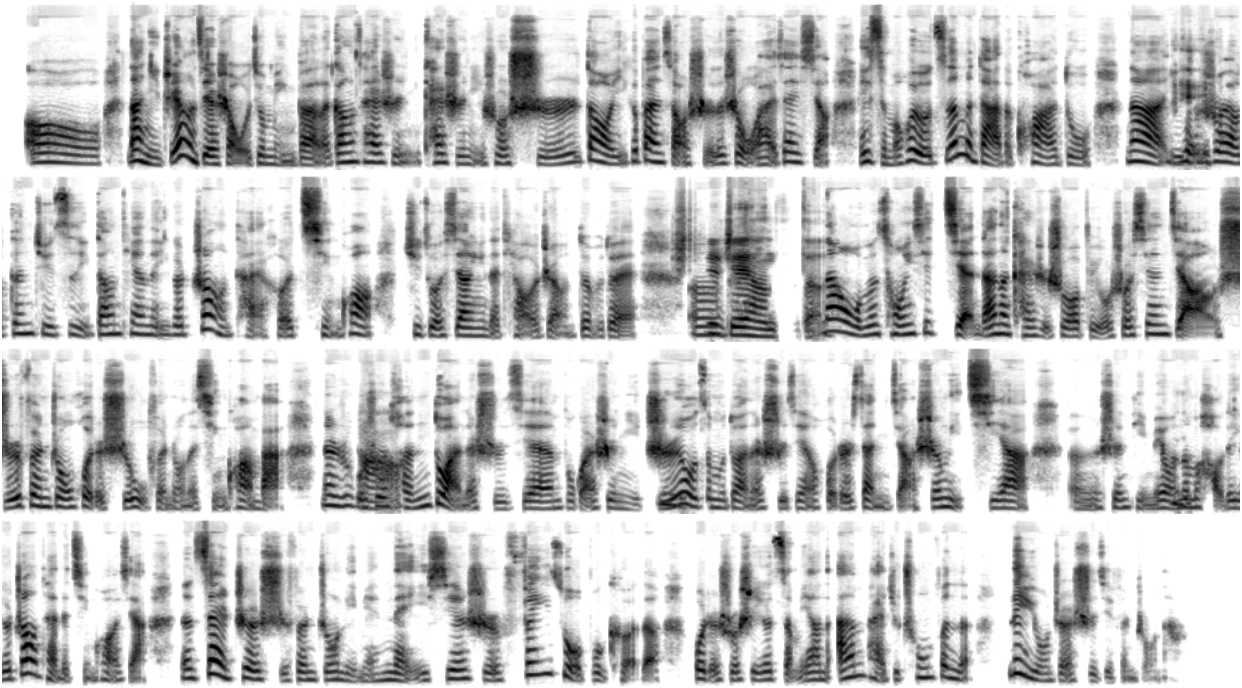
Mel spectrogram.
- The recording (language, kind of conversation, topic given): Chinese, podcast, 说说你的晨间健康习惯是什么？
- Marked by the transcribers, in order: laughing while speaking: "对"; other background noise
